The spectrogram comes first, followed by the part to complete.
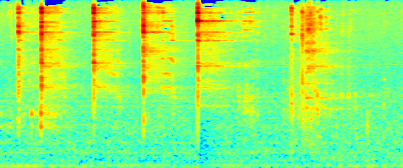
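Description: Ice cubes and glassware clinking: about half a dozen sharp, separate clinks, with a small cluster about three seconds in, as iced latte is poured over ice in a tall glass and the glasses and a glass measuring jug are handled on a counter.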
